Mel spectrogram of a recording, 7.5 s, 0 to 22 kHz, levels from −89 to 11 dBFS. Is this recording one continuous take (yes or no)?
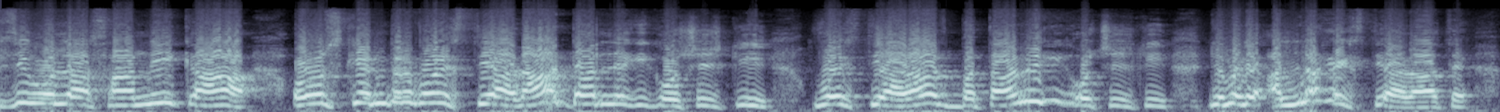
yes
